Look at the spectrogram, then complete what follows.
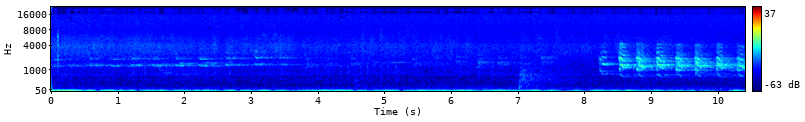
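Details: Wild turkeys calling, with drawn-out, tonal notes near the start, a sharp downward sweep around seven seconds, then a burst of rapid, stacked yelping notes toward the end.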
